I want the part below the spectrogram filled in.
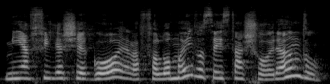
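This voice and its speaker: High-voiced woman giving an emotional testimony. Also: fairly bright tone. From Brazil. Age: middle-aged. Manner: emotional, halting, with restarts. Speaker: church testimony speaker. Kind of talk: personal testimony. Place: church.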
